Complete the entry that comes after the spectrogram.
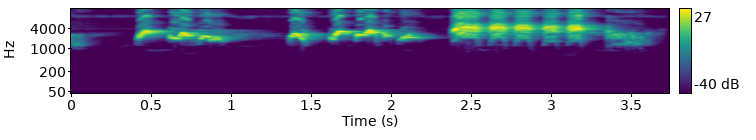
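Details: Red-whiskered bulbul song, used to excite caged birds or to lure wild birds: bright chirpy warbled phrases, three short bursts, the last a rapid buzzy string of notes rising higher.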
